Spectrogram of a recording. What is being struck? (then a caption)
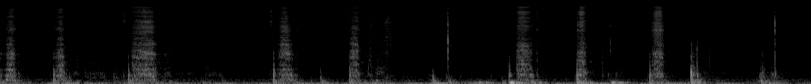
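Felt-tip marker on paper sheet. A felt-tip marker draws short dash strokes and ray lines on a flat, thin sheet of white drawing paper, its tip rubbing the surface. The result is a series of quick, dry scratchy swipes at an uneven pace, each with a brief bright hiss over a soft low rumble.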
